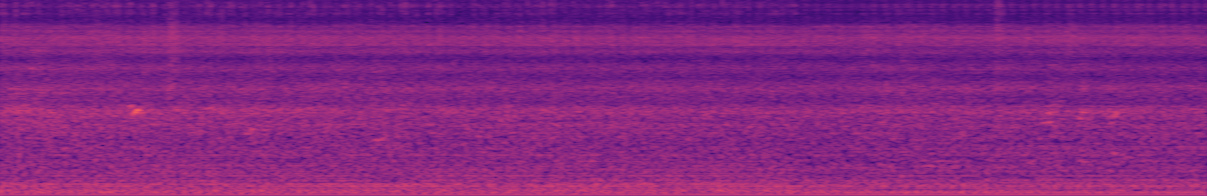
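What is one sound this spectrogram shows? Cars pass by on the road nearby.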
